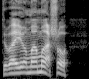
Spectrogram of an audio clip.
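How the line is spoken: Gasped. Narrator (Russian): выдохнул капитан

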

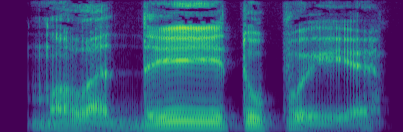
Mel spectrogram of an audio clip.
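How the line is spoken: Growl. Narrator (Russian): прорычал Росс

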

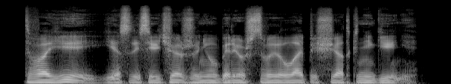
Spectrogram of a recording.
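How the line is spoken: Smiling growl. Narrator (Russian): Мило улыбаясь, прорычал Ксандр

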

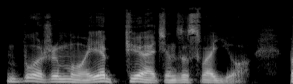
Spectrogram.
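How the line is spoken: Groan. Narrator (Russian): простонал я

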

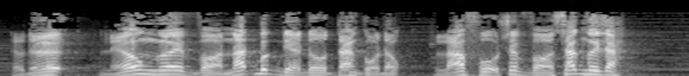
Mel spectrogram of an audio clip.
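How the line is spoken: Harsh shout. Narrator (Vietnamese): Miêu Sơn Nhất Quái quát

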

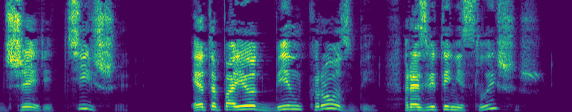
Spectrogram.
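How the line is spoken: Exclaimed. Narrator (Russian): Наконец она воскликнула

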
